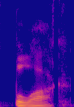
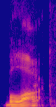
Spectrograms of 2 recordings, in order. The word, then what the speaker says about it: Bullock: I believe it's Bullock. Bullock. He pronounced it Bullock.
